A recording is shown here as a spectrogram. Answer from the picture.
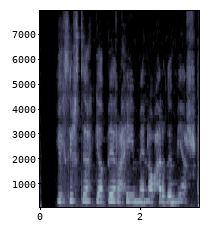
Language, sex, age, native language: Icelandic, female, 11, Icelandic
